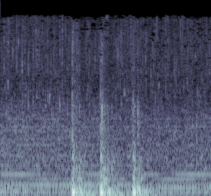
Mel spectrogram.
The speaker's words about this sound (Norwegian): Han flyter over en liten bekk.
